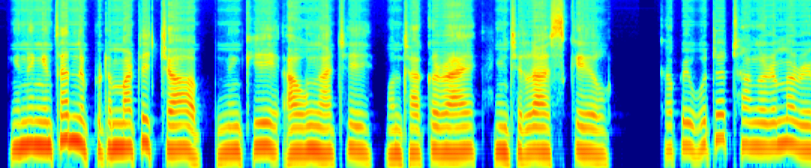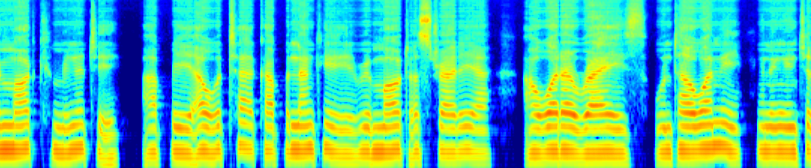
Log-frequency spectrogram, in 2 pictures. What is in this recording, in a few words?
Audio message Modern Tiwi; RAES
